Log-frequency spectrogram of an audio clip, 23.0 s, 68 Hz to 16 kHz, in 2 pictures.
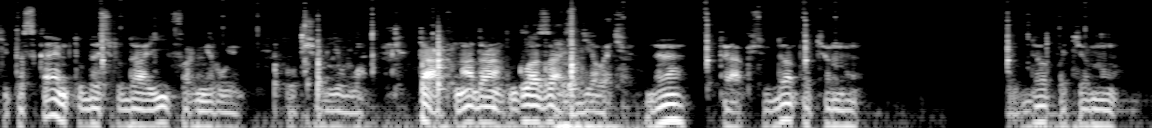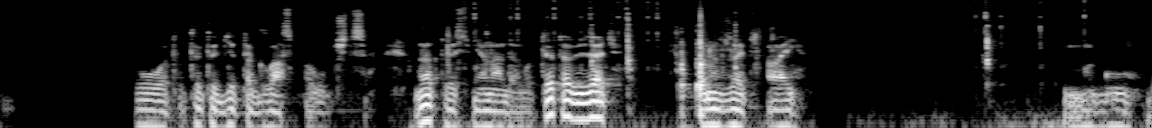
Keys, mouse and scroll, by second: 0.1 right click, 1.1 middle click, 2.2 middle click, 3.0 KP_1, 6.2 right click, 7.5 right click, 8.3-10.0 right drag, 10.5 shift+middle click, 10.7 shift+right click, 16.0 3, 16.6 right click, 16.9 right click, 17.3 right click, 17.6 right click, 17.9 right click, 19.1 i, 21.5 middle click, 22.4 click.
